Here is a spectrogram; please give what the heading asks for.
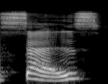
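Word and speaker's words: seize: cans drinking drinking a pop can and then says is spelled like this s ee i ee and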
